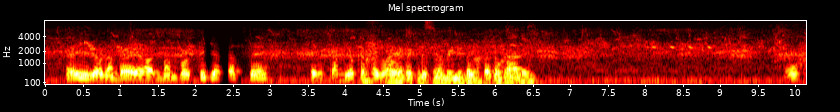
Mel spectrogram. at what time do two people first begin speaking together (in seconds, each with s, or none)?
4.2 s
